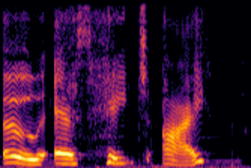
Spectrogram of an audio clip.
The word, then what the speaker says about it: oshi: This word is spelled O-S-H-I-S.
